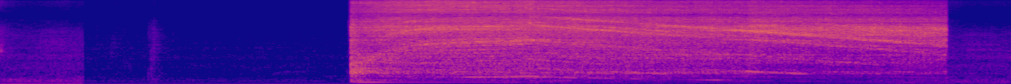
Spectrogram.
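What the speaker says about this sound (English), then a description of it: "And this time we'll want to cut all the way through that new mark." A power saw cuts all the way through a sheet of plywood, a loud, steady whine that starts abruptly after a quiet pause and runs for about six seconds before stopping sharply, with no talking.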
